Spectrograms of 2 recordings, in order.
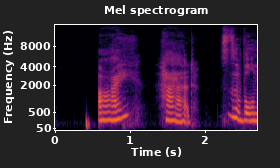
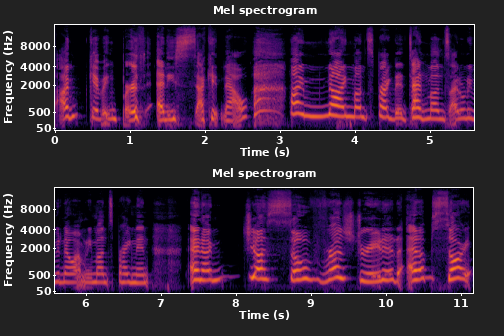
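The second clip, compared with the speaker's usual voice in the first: upset, near tears; 6 semitones higher than usual. Retold or imitated. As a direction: sound like you are about to cry on the phone. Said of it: "I could not even get the words out".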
